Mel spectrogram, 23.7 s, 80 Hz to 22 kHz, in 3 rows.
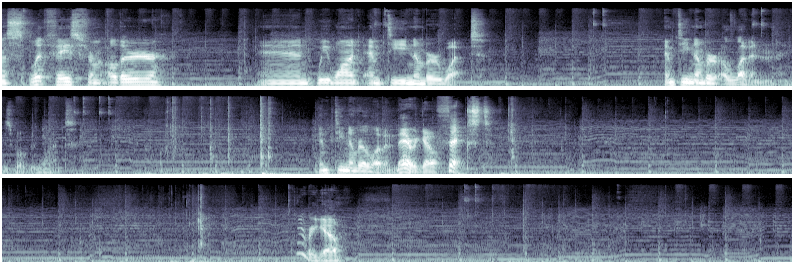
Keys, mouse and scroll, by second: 0.1 click, 3.7 click, 5.9 click, 7.5 click, 8.6-11.2 drag, 13.1 ctrl+s, 17.9 ctrl+s, 20.5 click, 20.8 space.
